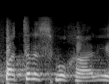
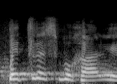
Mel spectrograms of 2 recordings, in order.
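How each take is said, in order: First: The first syllable has an a vowel. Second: The first syllable has an i vowel.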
